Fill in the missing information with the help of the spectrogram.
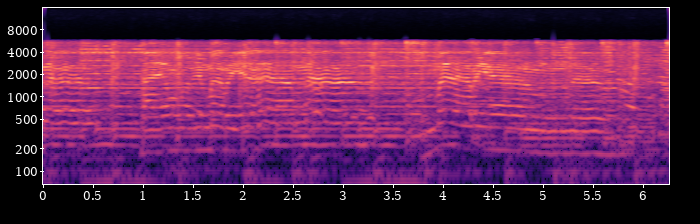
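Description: Live band playing a song: a man singing over several acoustic guitars, with keyboard and drums.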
